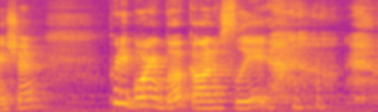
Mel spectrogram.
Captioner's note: chuckles lightly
